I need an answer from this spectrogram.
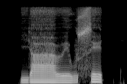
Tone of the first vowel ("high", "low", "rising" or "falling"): low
